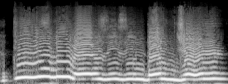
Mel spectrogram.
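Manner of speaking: slow, drawn-out, fully dramatic delivery. Reading a story aloud as witch grandma Mira addresses the children, dramatically. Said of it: "she said dramatically".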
